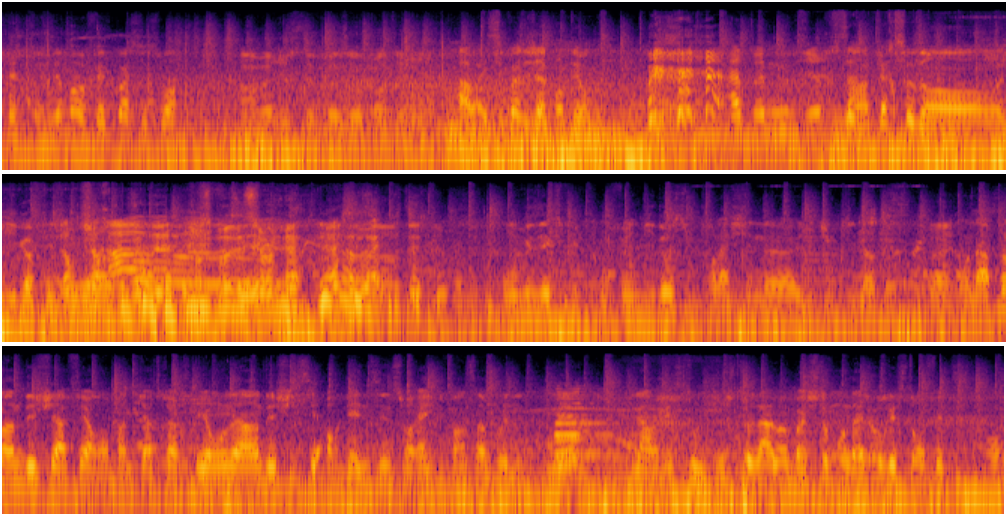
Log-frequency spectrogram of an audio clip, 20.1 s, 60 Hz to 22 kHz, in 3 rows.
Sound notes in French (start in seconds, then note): 4.2 rire; 7.3 rires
